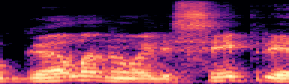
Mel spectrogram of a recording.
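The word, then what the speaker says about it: gamma: Ok Vita a Gama o som Gama é um som gutural ele começa de bem leve mas é cultural grama grama é obviamente ele não é tão no na conversa de área um pouco mais suave mas você tem a palavra por exemplo gata gata gato é esse só nunca o som de girafa gelo então o nosso jeito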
